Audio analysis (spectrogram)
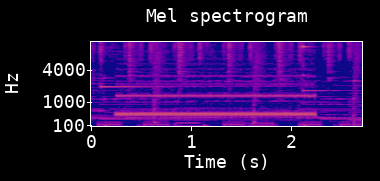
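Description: Electronic phone ringtone from a visual novel game, Doki Doki Blue Skies: a steady synthesized tone over a pulsing melodic pattern, loud and close, lasting a couple of seconds before cutting off.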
